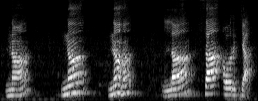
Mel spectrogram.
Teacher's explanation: ऐसे वर्ण जो जीभ के स्पर्श से ऊपर के दांतों से कुछ ऊपर मसूड़ों के साथ बोले जाते हैं वो वत्सर्य कहलाते हैं।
